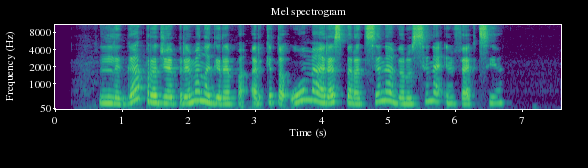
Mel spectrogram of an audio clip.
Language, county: Lithuanian, Utena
